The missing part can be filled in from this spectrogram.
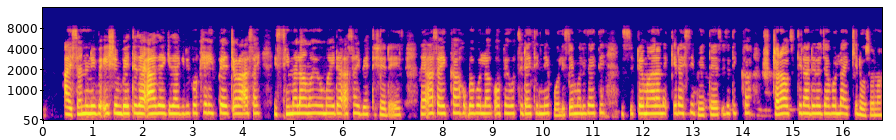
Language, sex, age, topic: Gamo, female, 18-24, government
